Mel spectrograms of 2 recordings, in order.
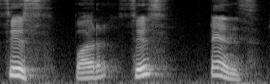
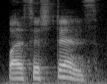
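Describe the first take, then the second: First: persistence slowly as "par - sis - tens"; slow piece-by-piece reading of persistence; broken into syllables. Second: Said in the usual way. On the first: Shown as a demonstration. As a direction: gaps between the three parts of persistence. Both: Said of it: "तोड़ तोड़ के पढ़िए".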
